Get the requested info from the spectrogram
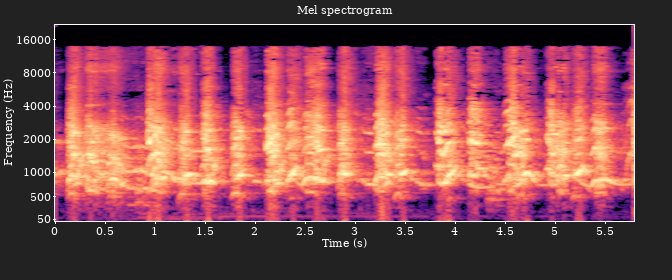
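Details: Maltese trio barking all out together: rapid, clustered high-pitched yaps overlapping in bursts, nearly continuous chorus with brief dips between volleys.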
